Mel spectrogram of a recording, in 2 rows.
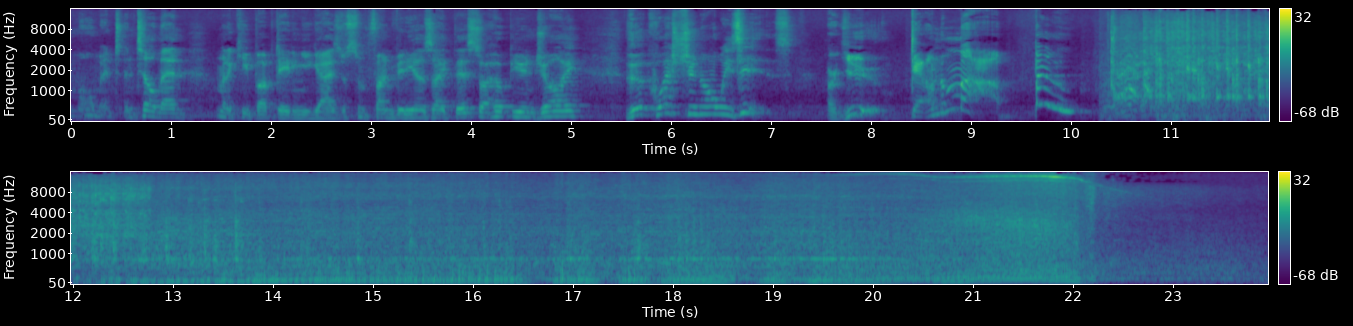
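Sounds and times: engine revving: 10.3s - 23.9s.

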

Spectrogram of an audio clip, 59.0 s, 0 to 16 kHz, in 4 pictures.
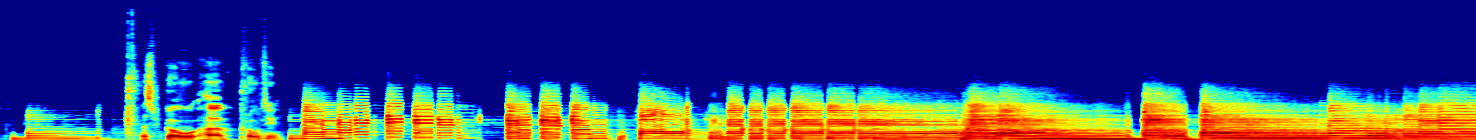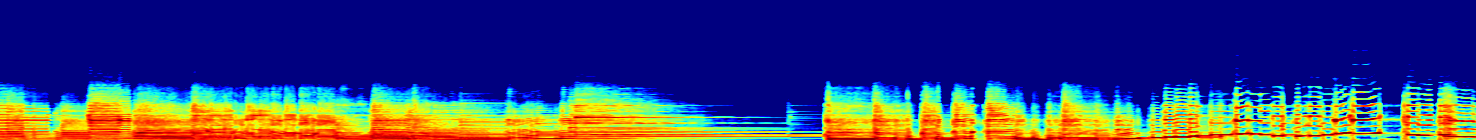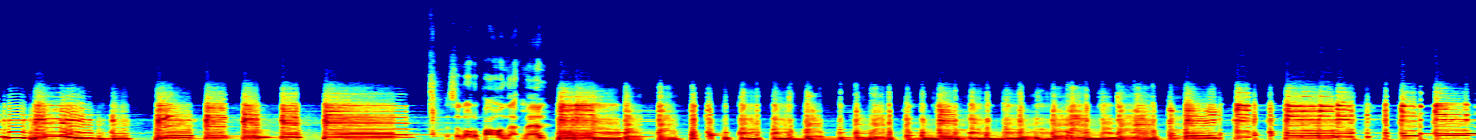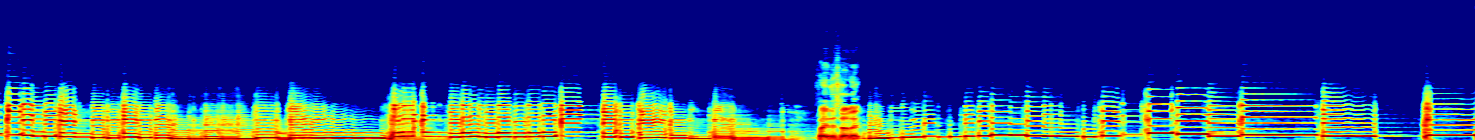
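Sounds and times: electric guitar through amp: 0.0s - 1.4s, 2.8s - 59.0s.

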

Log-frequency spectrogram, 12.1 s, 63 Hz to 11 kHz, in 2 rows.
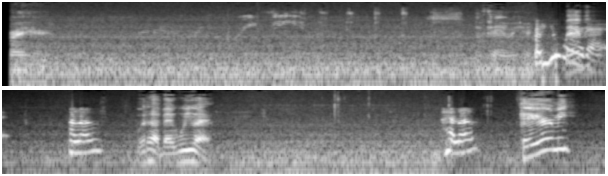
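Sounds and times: car engine idling: 0.1s - 12.0s.

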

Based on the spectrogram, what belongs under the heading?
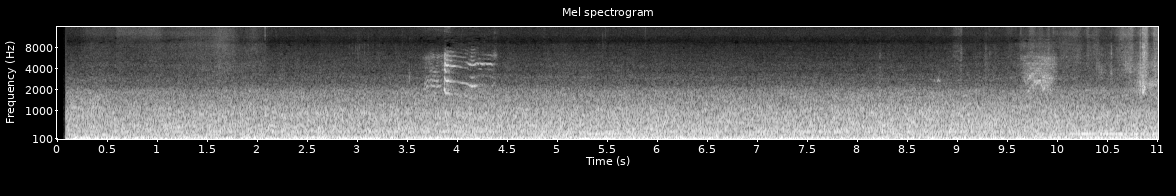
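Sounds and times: low background hum: 0.1s - 11.0s
cat meowing: 3.6s - 4.5s.

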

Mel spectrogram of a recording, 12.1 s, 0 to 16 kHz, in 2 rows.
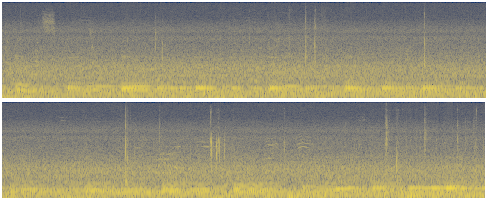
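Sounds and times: steady hiss: 0.0s - 12.0s
strummed guitar chords: 0.0s - 12.0s.

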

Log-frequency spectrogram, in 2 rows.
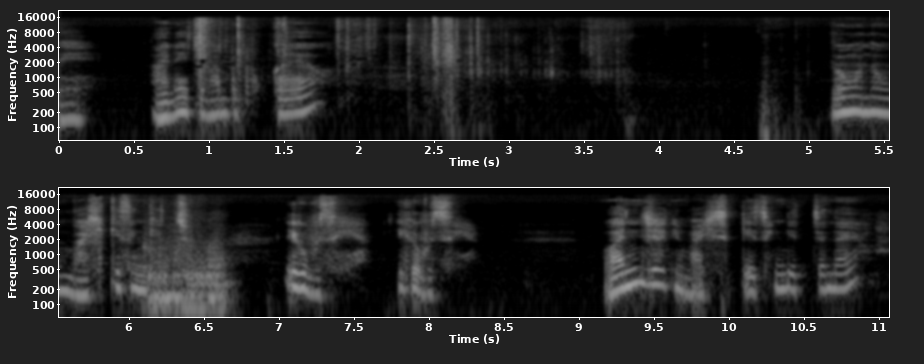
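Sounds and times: baking paper crinkling: 0.8s - 4.0s.

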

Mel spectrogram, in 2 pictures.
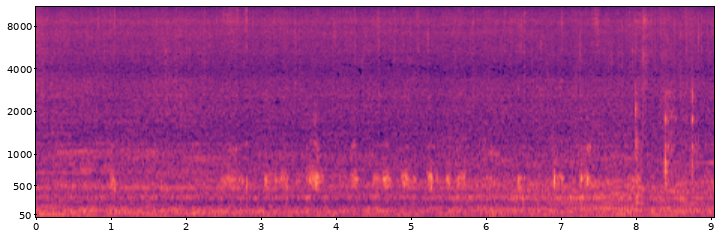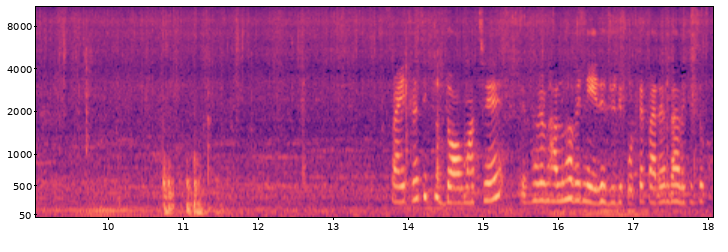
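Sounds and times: rice sizzling in frying pan: 0.0s - 18.0s.

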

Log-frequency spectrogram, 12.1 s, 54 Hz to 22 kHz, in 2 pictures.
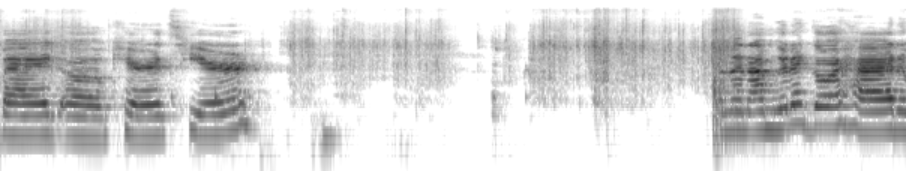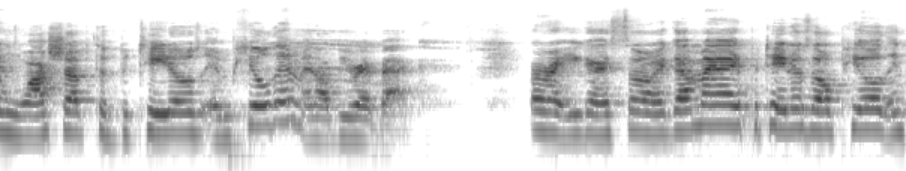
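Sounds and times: plastic bag crinkling: 0.0s - 0.9s, 1.8s - 5.2s.

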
